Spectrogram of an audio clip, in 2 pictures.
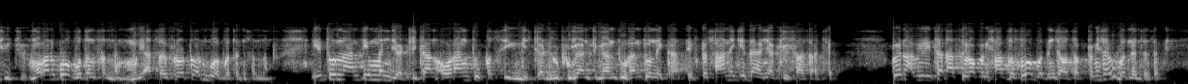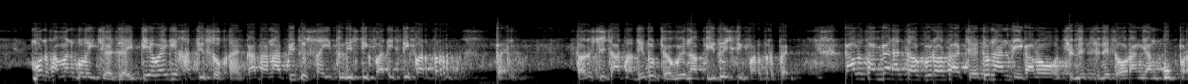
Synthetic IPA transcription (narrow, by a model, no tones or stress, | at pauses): d͡ʒ̥ud͡ʒʊrmakanakulɔbɔt̪ənsənə̰ŋmunia̰t̪salfiɾɔdɔʔnkulabɔt̪ənsə̰nə̰ŋit̪unant̪iməɲd͡ʒad̥i̤kanoɾaŋt̪upəsinɪsd̥anɦub̥uŋand̥əŋant̪uɦant̪uneɡ̥at̪ɪfkəsaanakit̪aɦaɲad̥usasa̰̥d͡ʒ̥ḁ | enawilit̪anant̪iuɾapɛŋsat̪ɔskulɔb̥ɔt̪ənt͡ʃat̪ɔb̥ɛŋsakubɔt̪nənt̪əsa | mɔnsamankolai̥ʒ̥asaip̪iewaikixad̪̥isoka̰jkat̪anab̥it̪usaid̪̥ulist̪ifarist̪ifart̪ərb̥a̰ʔ | haɾʊsd̥it͡ʃat̪at̪it̪ud̥a̤wenab̥iːt̪uist̪ifart̪ə̰rb̥a̰ɪ | kalosampeanaɲt͡ʃapiɾasḁʒ̥a̤it̪unant̪ikalod͡ʒ̥ə̤nɪsd̥ʒ̥ə̤nɪsoɾaŋjaŋkup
